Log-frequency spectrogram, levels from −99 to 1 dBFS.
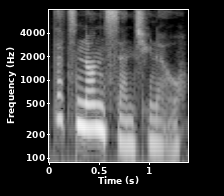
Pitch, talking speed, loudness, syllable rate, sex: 205 Hz, 170 wpm, -15 LUFS, 4.8 syllables/s, female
